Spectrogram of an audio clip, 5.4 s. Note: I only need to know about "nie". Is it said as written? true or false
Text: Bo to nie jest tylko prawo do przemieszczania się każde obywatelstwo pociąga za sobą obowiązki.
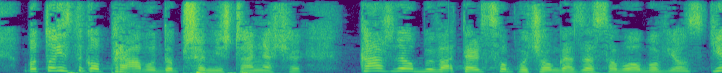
false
